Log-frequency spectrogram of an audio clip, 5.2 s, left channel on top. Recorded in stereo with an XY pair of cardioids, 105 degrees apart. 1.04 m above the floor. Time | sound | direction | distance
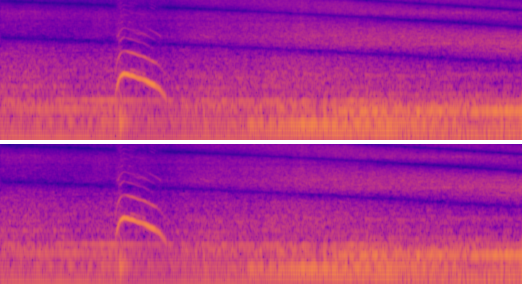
0.0 | a lawn mower | 10° left | ?
1.1 | a shout | 10° left | ?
